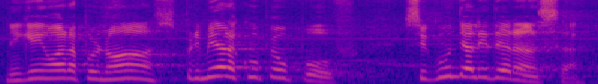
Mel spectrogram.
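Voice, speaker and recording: A Brazilian man with a high voice preaches a sermon, telling stories from his own life. He acts out the dialogue in them and swings from loud, emphatic lines to quiet, hushed ones. His voice rings with the long reverb of a church. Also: sing-song, a little fast. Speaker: pastor.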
